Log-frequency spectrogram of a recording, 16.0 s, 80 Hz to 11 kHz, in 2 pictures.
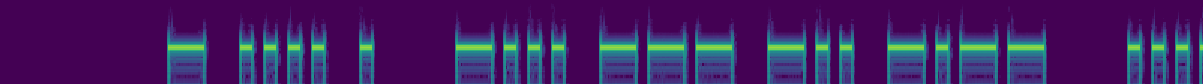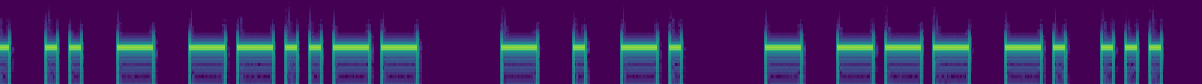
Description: Morse code, heard as a keyed tone, about 15 wpm, 700 Hz. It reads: THE BODY HIT, TEN TONS
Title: A Sound Of Thunder 15wpm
